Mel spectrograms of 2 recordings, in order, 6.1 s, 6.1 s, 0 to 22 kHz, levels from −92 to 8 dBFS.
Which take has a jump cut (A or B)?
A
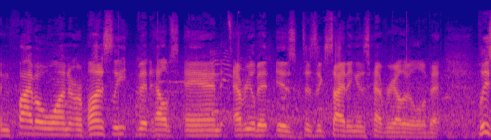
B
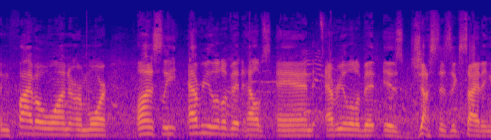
A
